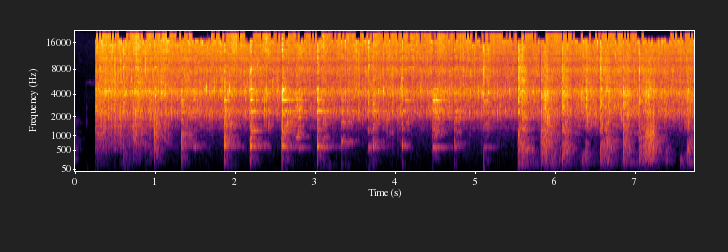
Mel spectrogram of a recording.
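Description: Onion and green chilli sauté in hot oil for spinach thoran, a loud close sizzle broken by repeated scraping stirs of a spoon against the pan.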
